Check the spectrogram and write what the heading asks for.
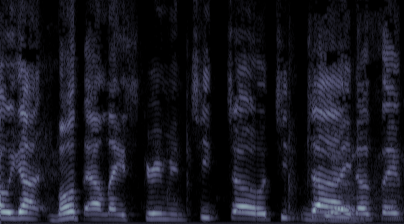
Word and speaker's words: Chicho: Or it's going to be Chucho, right, if I'm saying it correctly? – Chicho. – Sorry, because I'm used to Chicharito, you know, so Chicho.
